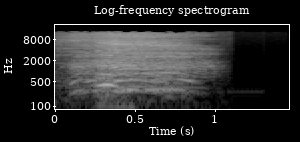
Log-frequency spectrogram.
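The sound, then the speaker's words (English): A single voice imitates a crowd's gasp with a breathy, drawn-out intake that swells and fades over about a second, followed by silence. “Crowd's gonna gasp.”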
